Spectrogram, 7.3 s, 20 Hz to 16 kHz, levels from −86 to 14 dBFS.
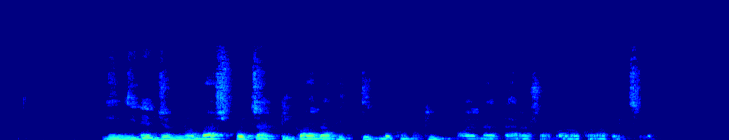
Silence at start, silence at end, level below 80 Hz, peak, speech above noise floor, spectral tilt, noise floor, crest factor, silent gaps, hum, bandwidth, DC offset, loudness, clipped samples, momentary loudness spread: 1.05 s; 0.8 s; -80 dBFS; -24 dBFS; 44 dB; -6.5 dB/octave; -90 dBFS; 22 dB; none; none; 11 kHz; under 0.1%; -46 LUFS; under 0.1%; 16 LU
